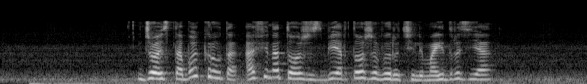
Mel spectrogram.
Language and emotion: Russian, positive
